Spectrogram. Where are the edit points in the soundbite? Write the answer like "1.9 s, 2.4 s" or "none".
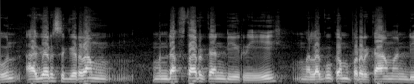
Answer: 2.9 s

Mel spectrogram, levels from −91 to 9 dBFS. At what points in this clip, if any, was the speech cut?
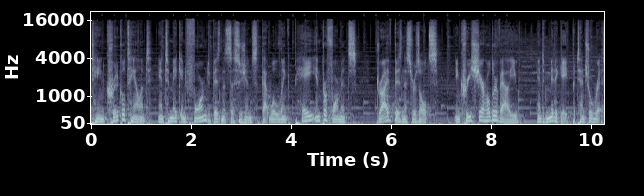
none

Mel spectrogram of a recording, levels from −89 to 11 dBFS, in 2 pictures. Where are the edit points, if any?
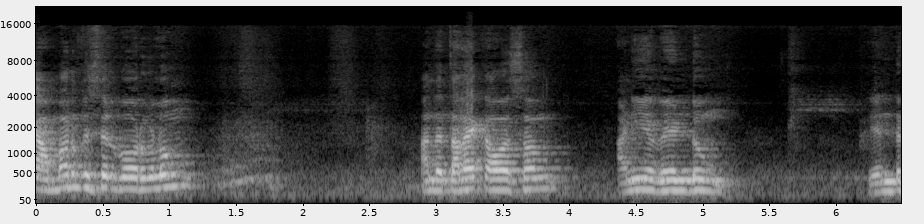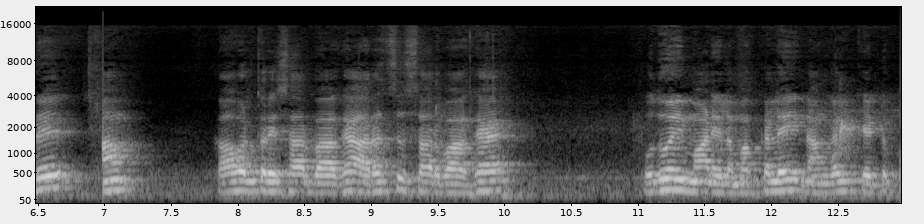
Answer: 7.0 s

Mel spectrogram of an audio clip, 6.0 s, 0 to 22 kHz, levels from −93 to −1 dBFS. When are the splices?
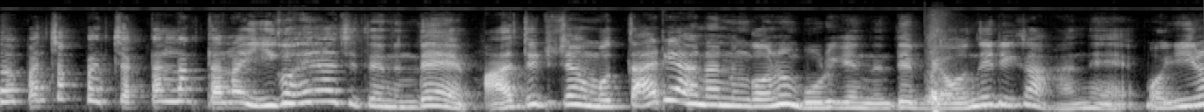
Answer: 2.4 s

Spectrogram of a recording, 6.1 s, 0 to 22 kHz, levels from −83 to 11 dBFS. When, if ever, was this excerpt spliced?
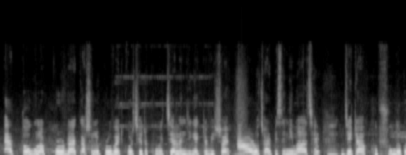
3.5 s

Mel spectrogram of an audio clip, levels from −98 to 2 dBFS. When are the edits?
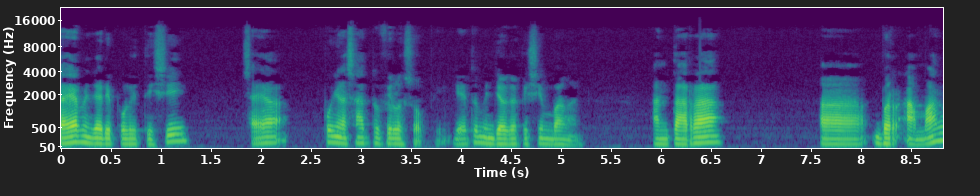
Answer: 3.2 s

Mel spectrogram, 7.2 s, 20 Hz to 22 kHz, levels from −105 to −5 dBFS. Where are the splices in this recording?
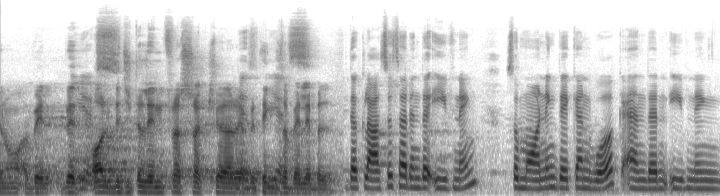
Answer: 3.4 s

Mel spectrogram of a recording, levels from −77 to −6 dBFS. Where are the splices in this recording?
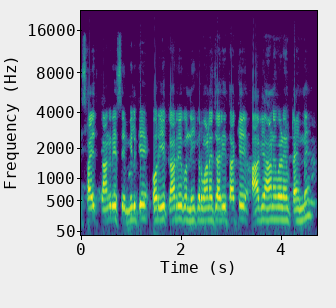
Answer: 1.3 s, 3.3 s

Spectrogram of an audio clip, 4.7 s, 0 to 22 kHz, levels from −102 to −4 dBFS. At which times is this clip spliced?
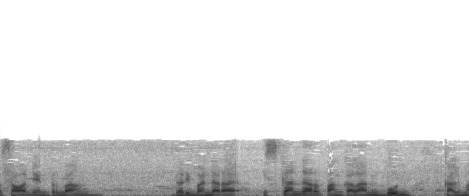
2.9 s

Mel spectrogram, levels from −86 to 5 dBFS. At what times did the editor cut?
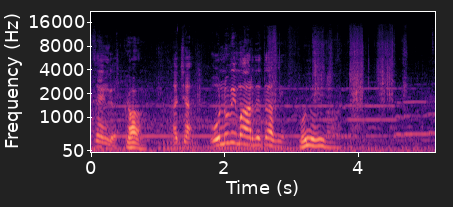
none

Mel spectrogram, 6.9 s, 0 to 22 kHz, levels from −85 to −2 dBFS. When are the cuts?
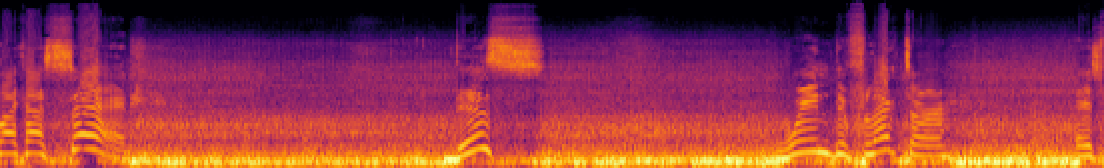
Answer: none

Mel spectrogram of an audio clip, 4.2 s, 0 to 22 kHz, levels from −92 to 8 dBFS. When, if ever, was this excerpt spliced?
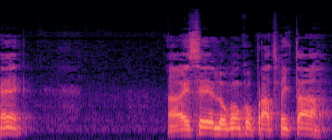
3.2 s

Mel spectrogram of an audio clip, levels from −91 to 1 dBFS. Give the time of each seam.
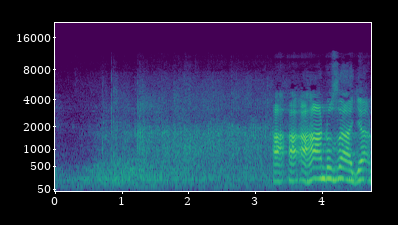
none

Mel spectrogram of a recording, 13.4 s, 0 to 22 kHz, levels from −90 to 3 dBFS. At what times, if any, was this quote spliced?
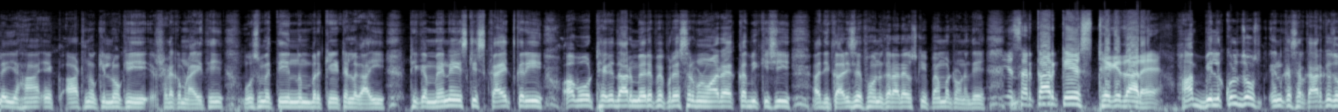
10.1 s

